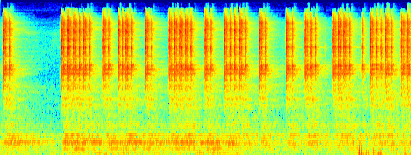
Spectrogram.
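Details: Neighbor's AC unit idle, fan off, motor replaced yesterday: after a short quiet spell, rapid crisp ticking about three per second at an even rhythm from inside the unit, not the fan; stops when the fan turns on; cause unknown.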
